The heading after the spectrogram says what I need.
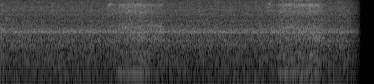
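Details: Snoring: two slow, soft snoring breaths over a steady background hiss, about one every two to three seconds.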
